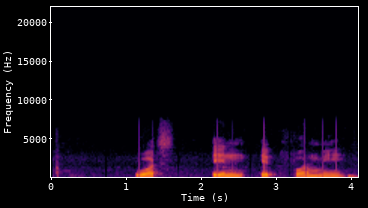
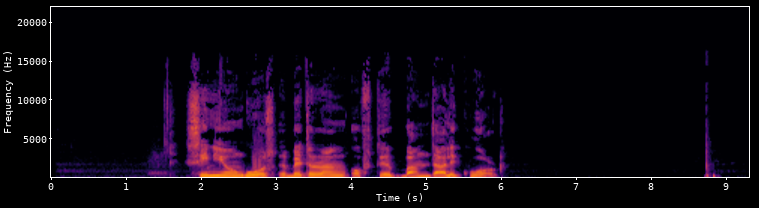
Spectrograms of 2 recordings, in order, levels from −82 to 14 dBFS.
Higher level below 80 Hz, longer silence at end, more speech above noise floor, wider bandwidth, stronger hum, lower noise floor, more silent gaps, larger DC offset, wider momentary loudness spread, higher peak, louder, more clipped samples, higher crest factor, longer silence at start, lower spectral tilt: about the same, -54 dBFS vs -56 dBFS; second, 0.05 s vs 0.55 s; second, 44 dB vs 65 dB; second, 7.4 kHz vs 15 kHz; neither; second, -61 dBFS vs -81 dBFS; neither; neither; second, 9 LU vs 17 LU; about the same, -2 dBFS vs -2 dBFS; about the same, -18 LUFS vs -16 LUFS; neither; about the same, 18 dB vs 18 dB; second, 1.15 s vs 1.85 s; first, -8 dB/octave vs -5.5 dB/octave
